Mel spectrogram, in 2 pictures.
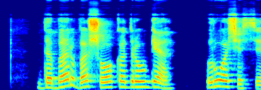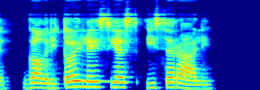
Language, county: Lithuanian, Alytus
